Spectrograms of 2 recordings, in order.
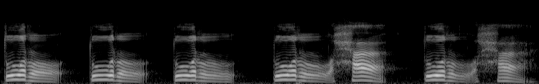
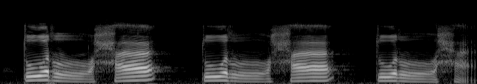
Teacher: ro sukun ini tebal Kenapa karena sebelumnya dia didahului oleh dah ro sukun kalau didahului oleh damah maka dia jadi tebal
